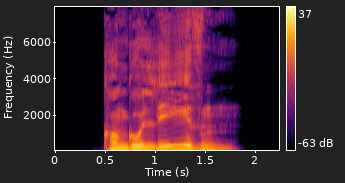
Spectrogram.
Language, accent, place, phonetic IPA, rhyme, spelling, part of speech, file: German, Germany, Berlin, [kɔŋɡoˈleːzn̩], -eːzn̩, Kongolesen, noun, De-Kongolesen.ogg
- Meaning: plural of Kongolese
